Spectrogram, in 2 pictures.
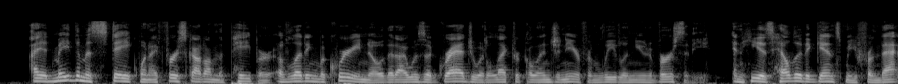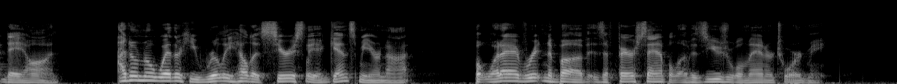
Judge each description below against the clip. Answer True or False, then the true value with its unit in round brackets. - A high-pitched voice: False (120 Hz)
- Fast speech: True (220 wpm)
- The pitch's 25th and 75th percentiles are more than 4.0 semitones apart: True (5.1 semitones)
